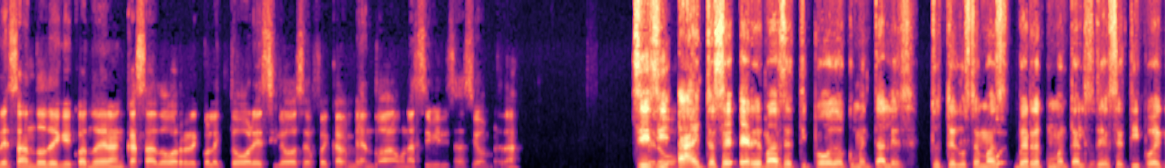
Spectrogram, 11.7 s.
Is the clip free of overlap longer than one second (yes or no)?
yes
